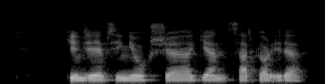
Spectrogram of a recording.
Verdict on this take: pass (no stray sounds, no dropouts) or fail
pass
